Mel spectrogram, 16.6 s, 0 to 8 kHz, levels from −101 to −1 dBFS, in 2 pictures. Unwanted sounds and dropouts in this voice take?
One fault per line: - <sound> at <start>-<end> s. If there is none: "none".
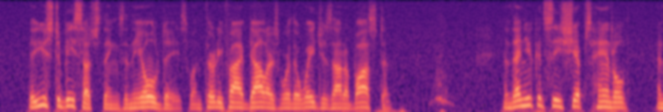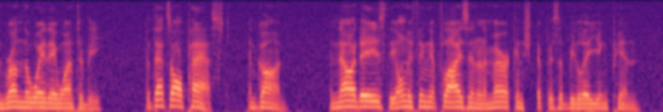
- whoosh at 5.3-5.9 s
- dropout at 14.9-15.0 s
